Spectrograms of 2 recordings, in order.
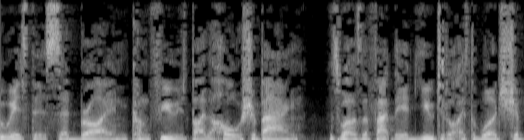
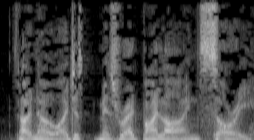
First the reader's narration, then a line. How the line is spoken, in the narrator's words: rasped the stranger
